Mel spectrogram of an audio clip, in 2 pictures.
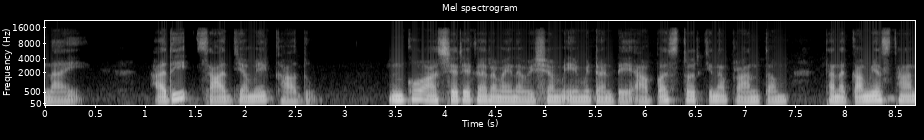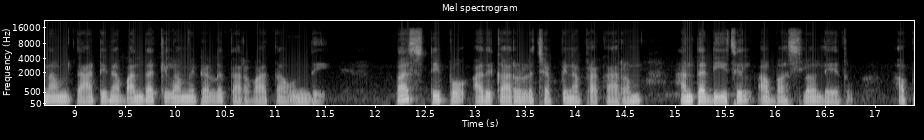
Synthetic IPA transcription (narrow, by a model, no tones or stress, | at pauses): nːaːjḭ | ɐ̰d̪isaːd̪ʱjɐme̞ːkaːd̪u | iŋko̞ːaːʃt͡ʃɐɾjɐkɐɾɐmɐjnɐʋiʂɐjɐmʔe̞̰ːmiʈɐɳʈe̞̰ːʔa̰ːbɐst̪oɾikinɐpɾaːnt̪ɐm | t̪ɐnɐkɐmjɐst̪ʰaːnɐmd̪aːʈinɐʋɐnd̪ɐkilo̞ːmiːʈɐɾlɐt̪ɐɾʋaːt̪ɐṵnd̪i | b̥ɐsɖipːoːʔɐd̪ʱikaːɾulɐt͡ʃepːinɐpɾʔɐkaːɾɐm | ɐnt̪ɐɖiːd͡ʒila̰ːbɐslo̞ːle̞ːd̪u | ɐpː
